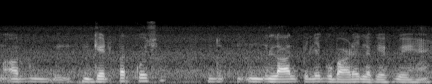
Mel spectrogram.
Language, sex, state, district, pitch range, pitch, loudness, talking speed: Hindi, male, Uttar Pradesh, Lucknow, 115-135 Hz, 130 Hz, -17 LUFS, 125 wpm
